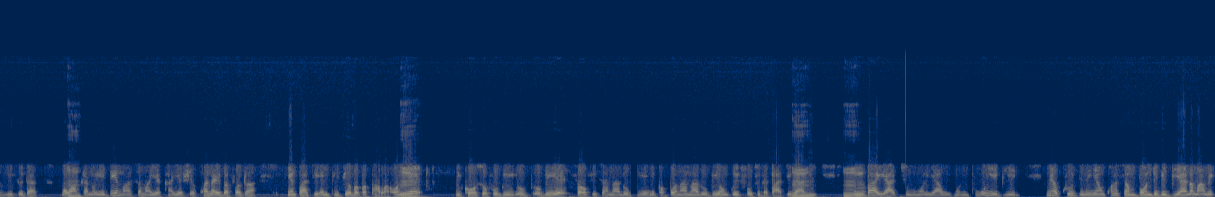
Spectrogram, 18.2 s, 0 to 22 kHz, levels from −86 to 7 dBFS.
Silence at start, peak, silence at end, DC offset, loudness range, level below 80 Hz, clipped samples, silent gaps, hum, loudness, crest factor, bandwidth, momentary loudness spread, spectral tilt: 0 s; -20 dBFS; 0 s; under 0.1%; 3 LU; -52 dBFS; under 0.1%; none; none; -37 LUFS; 16 dB; 16 kHz; 9 LU; -6 dB/octave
